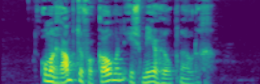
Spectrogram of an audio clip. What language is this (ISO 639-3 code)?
nld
